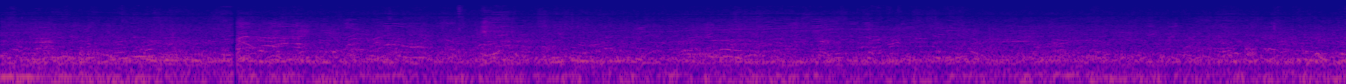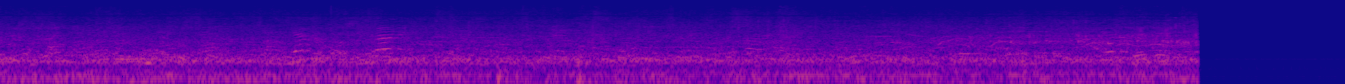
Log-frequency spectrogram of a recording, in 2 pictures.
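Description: A crowd of men and women chatter and talk outdoors nearby.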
